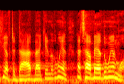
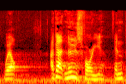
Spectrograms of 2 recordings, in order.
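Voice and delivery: ordinary talk

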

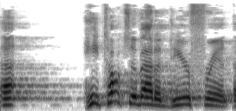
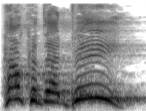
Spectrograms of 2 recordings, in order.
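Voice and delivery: mock disbelief; 7 semitones higher, slower than usual. Mock disbelief at late sleepers.

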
